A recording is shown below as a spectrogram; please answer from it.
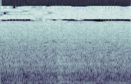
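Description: Pineapple slices charring on a hot griddle give a steady, close, bright sizzle that holds evenly without pause.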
